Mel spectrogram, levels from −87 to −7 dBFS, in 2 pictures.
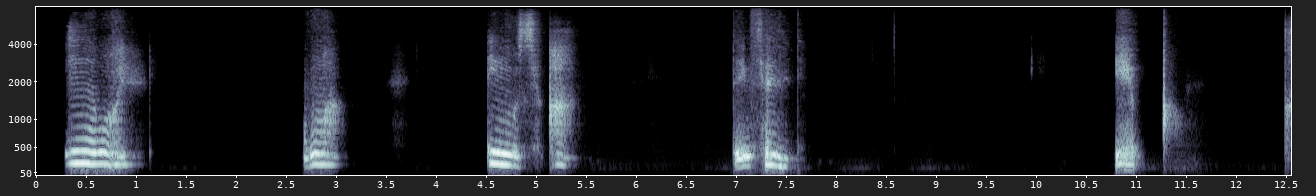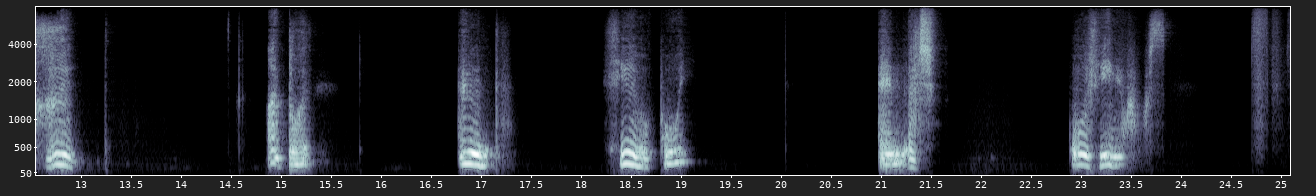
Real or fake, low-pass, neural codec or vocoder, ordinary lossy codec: fake; none; codec, 16 kHz, 0.5 kbps, X-Codec, HuBERT features, trained on balanced general audio; none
